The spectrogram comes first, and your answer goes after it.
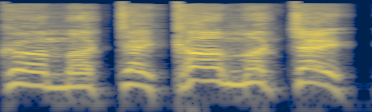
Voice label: Warmonger Barrack Taunt

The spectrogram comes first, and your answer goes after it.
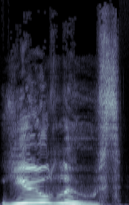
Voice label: You Lose, Voices

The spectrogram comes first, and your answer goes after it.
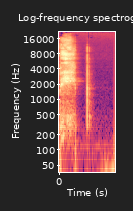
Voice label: Voices quiet; The Looker

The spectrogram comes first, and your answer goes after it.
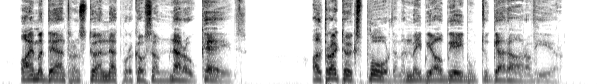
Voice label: Voice Dialog

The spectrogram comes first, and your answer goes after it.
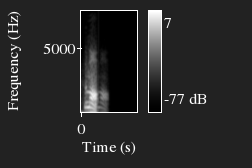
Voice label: "Tsumo!" (Female); pro mahjong kiwame; snes

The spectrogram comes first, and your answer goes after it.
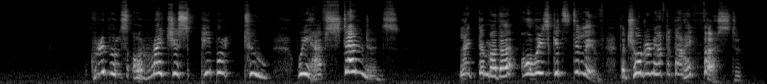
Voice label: Voices Female Beggings

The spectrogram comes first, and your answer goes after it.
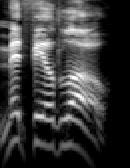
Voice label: Voices Character Male

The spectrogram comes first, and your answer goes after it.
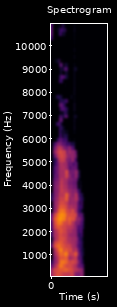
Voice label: "Loonght!" (Male); pro mahjong kiwame 2; snes

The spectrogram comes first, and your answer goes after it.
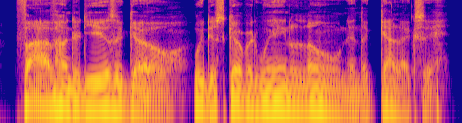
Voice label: Intro Narrate

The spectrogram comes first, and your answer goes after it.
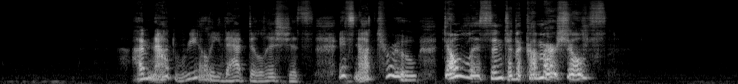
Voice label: Male Begging; a dump in the dark

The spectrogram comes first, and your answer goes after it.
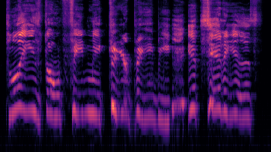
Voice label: Male Kid Beggings

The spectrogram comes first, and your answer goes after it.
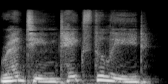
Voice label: Voices Announcer Status; unreal development kit

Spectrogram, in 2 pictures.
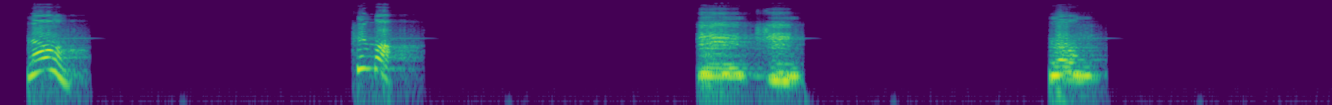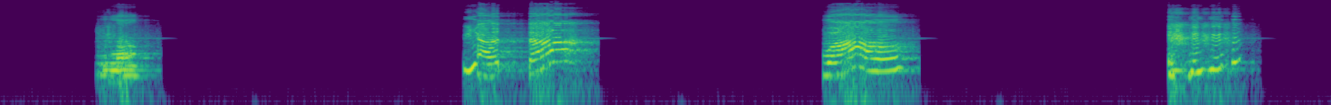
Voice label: "CLUB 90'S" voice; mahjong sound grafitti; nichibutsu 2

